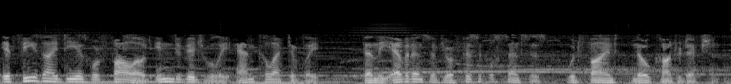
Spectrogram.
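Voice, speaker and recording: Deep-voiced man reading spiritual teachings over music. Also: expressive, fairly quick, muffled recording. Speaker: narrator.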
